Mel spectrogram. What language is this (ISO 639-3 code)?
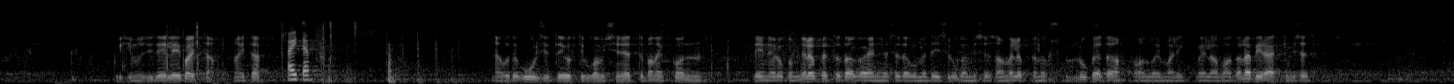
est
